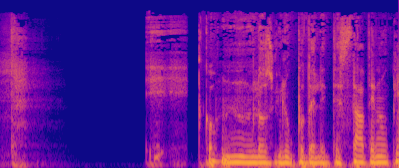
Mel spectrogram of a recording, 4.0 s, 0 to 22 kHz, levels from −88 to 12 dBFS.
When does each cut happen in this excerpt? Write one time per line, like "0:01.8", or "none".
0:01.9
